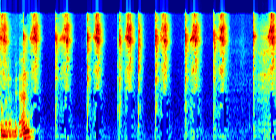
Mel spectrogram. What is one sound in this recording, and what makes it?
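A knife scrapes repeatedly along a sharpening steel.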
